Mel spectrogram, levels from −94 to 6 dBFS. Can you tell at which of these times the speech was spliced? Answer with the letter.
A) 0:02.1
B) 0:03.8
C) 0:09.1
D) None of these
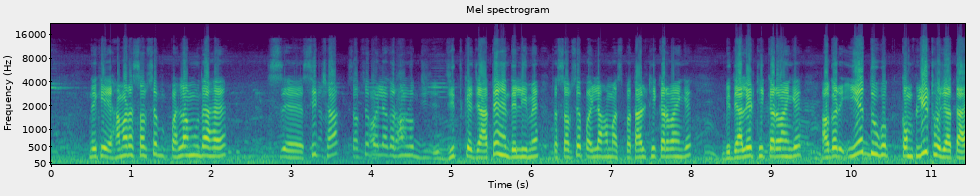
B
